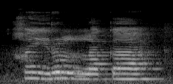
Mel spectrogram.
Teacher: Kemudian pada lafaz khairul laka itu terdapat hukum idgham bila ghunah karena tanwin bertemu huruf lam. Cara membacanya dengan memasukkan suara tanwin ke huruf lam tanpa dengung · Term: idgham bila gunnah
